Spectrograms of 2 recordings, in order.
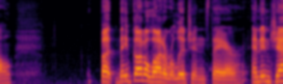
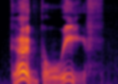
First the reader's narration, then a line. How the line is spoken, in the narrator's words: Ed mutters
